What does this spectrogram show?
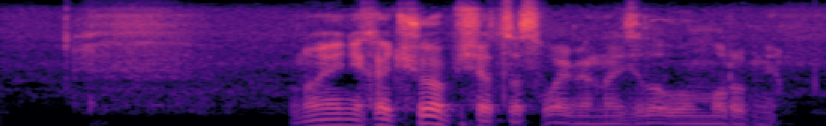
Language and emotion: Russian, neutral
